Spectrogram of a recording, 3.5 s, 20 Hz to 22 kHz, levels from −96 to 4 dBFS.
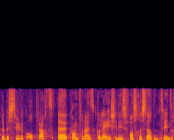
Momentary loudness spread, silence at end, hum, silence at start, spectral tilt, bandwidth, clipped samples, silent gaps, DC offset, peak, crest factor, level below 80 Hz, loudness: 5 LU; 0 s; none; 0 s; -2.5 dB/octave; 8.4 kHz; under 0.1%; none; under 0.1%; -6 dBFS; 14 dB; -68 dBFS; -20 LUFS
